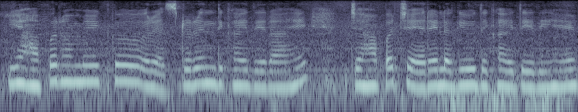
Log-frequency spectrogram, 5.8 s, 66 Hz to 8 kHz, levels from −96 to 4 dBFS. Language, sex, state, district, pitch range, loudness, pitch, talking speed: Hindi, female, Uttar Pradesh, Deoria, 195-225 Hz, -25 LUFS, 205 Hz, 185 wpm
